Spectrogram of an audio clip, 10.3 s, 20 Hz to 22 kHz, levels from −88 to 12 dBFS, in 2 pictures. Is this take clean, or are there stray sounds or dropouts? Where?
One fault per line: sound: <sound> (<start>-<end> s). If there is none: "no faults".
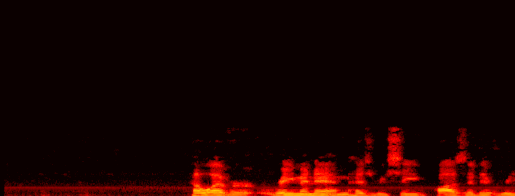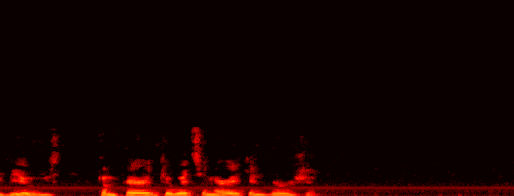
no faults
